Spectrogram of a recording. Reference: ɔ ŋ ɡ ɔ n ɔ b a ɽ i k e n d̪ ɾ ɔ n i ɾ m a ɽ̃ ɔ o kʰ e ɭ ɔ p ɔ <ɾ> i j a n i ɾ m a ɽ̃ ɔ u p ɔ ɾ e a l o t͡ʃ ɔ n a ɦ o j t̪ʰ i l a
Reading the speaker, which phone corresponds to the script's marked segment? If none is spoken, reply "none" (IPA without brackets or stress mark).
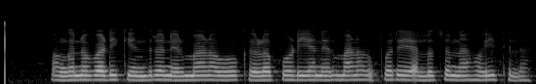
ɽ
